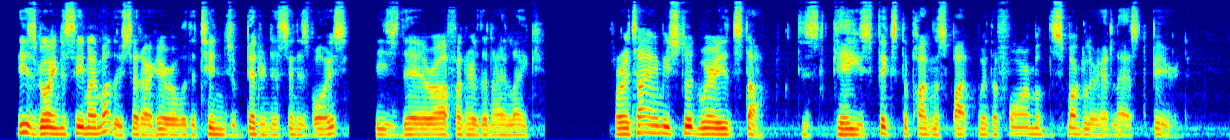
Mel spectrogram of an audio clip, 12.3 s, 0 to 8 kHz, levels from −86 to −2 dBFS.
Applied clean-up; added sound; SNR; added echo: none; none; none; none.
